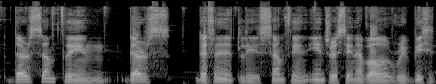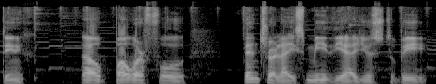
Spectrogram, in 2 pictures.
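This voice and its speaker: A man hosting a talk show, giving commentary on a video in measured, hesitant phrasing. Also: on the low side, a little mellow, clean tone, no echo. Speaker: host of a nostalgia talk show.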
